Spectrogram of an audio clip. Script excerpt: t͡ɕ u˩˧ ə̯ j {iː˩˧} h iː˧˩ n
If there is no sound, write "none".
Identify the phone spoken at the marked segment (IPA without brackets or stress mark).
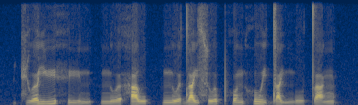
iː˧˥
